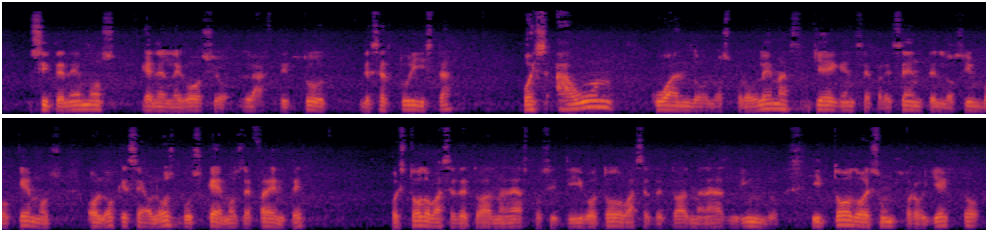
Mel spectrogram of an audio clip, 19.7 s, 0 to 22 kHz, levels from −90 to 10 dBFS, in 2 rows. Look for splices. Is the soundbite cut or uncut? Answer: uncut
